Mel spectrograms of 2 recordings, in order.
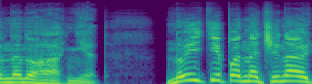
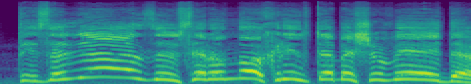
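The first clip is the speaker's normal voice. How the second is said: mock zombie voice; 8 semitones higher than usual. Zombie mocks controller in joke.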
